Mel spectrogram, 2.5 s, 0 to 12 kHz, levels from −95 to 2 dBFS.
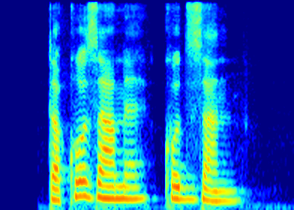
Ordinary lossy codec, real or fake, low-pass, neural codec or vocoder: none; fake; none; codec, 24 kHz, 3 kbps, HILCodec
